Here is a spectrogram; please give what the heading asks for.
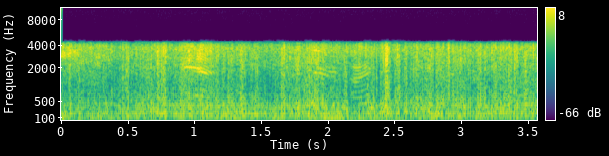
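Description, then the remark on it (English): Constant wind buffets the microphone over a low, steady rumble of a boat moving across the open water of Silver Lake, with faint muffled voices in the background. “And we're in the boat. Silver Lake.”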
